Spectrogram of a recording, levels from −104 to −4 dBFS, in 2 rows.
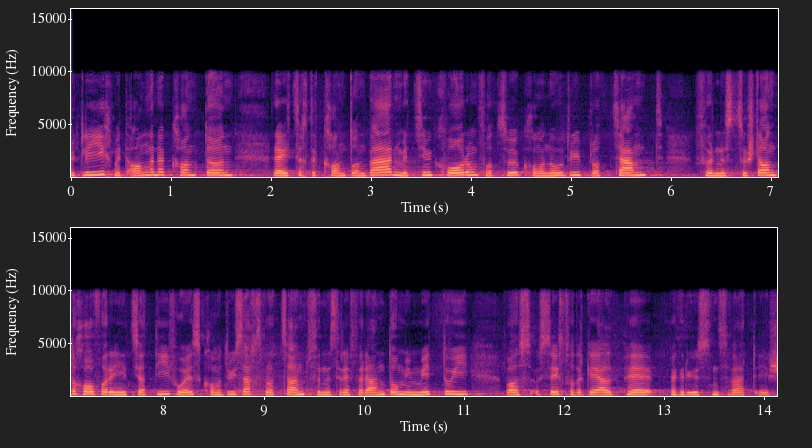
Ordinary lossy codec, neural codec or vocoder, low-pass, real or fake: none; vocoder, 22.05 kHz, 80 mel bands, Vocos; 9.9 kHz; fake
